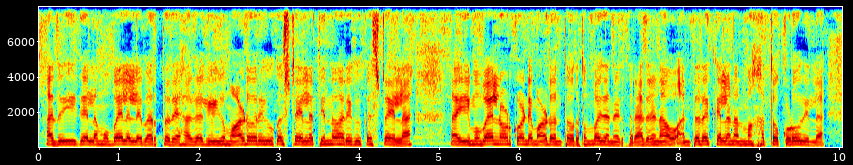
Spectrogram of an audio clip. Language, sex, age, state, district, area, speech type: Kannada, female, 30-45, Karnataka, Dakshina Kannada, rural, spontaneous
